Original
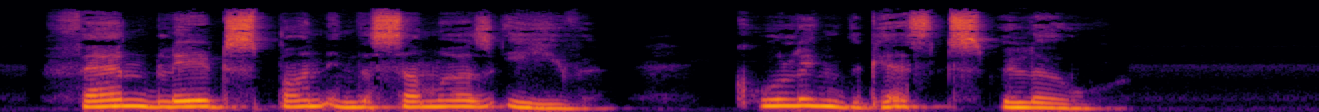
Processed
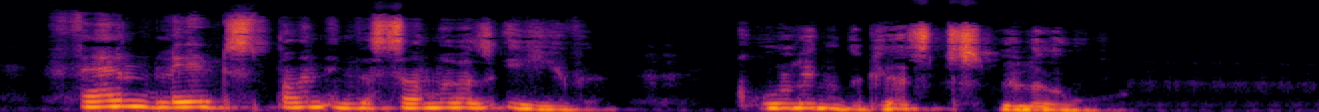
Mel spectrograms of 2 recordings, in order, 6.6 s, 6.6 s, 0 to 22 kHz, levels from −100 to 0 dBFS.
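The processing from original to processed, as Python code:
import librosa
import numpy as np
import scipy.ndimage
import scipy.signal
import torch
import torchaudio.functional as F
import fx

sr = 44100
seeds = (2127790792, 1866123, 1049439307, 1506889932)

y = fx.pitch_glide(x, sr, semitones=-11.5, runs='starting unshifted')
y = fx.harmonic_tremolo(y, sr, hz=8.8, depth_pct=70, crossover_hz=480.0)
y = y * librosa.db_to_amplitude(3.0)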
